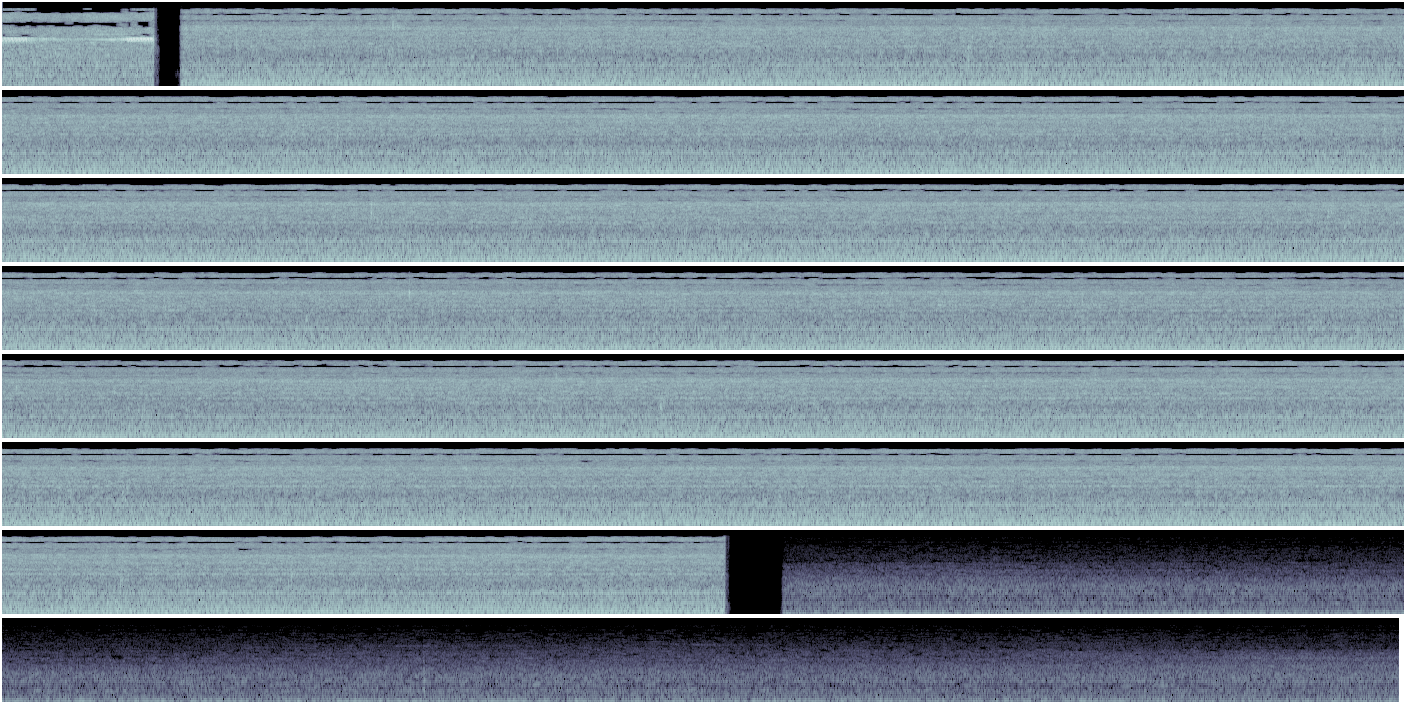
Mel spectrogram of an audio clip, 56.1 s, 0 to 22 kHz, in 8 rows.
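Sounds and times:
boat engine idling: 0.0 - 45.0.

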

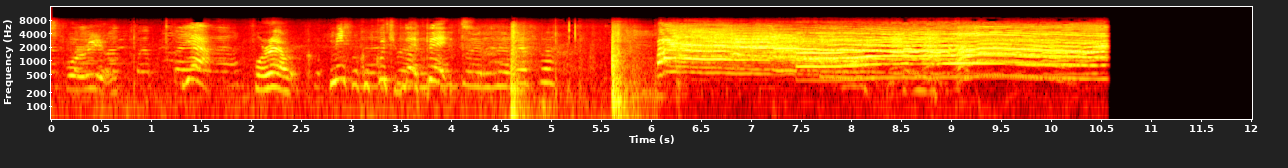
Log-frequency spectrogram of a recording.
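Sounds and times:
sharp bangs: 5.6 - 6.1
children screaming: 6.0 - 10.6.

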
